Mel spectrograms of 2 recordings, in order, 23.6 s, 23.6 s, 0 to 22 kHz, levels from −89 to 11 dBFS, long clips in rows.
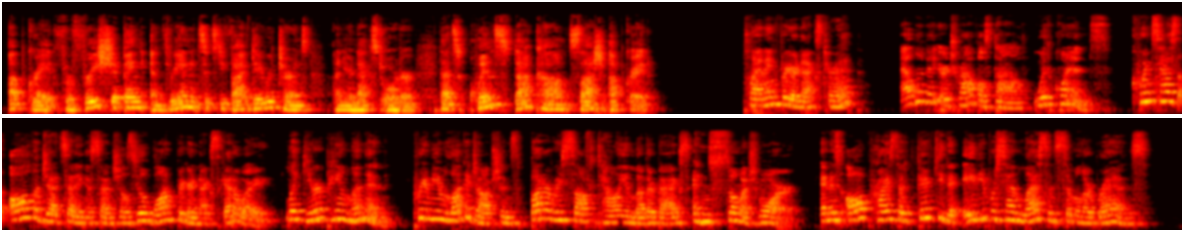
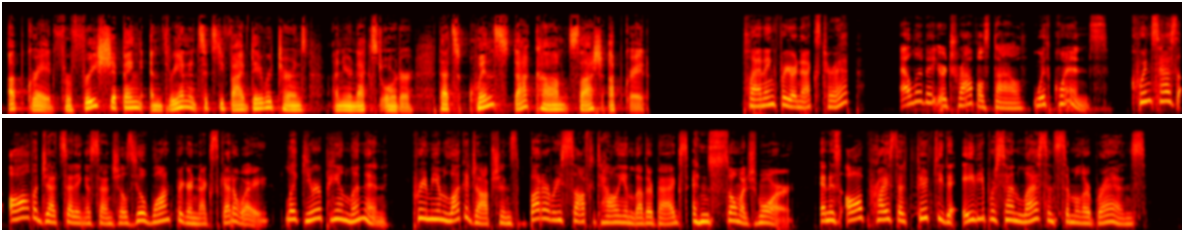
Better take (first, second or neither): second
